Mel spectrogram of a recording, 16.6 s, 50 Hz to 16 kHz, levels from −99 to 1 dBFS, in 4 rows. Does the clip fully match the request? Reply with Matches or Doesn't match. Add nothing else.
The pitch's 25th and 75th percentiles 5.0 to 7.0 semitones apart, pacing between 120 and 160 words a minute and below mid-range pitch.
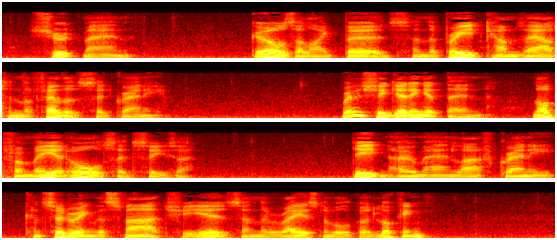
Matches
